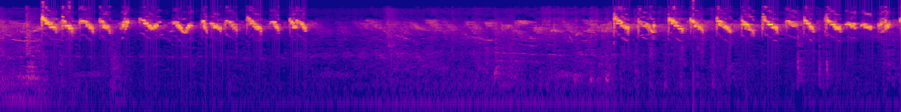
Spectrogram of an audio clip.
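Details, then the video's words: Gacor male pleci, or white-eye, in ngalas ngeplong style, delivers long runs of rapid high chirps, roughly three or four per second, then a softer twittering pause before another energetic burst. "Burung pleci gacor jantan"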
